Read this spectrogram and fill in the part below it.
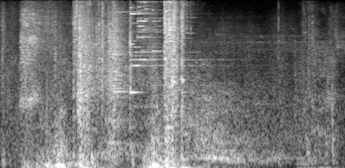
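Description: Weapon blows land with sharp, heavy impacts.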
